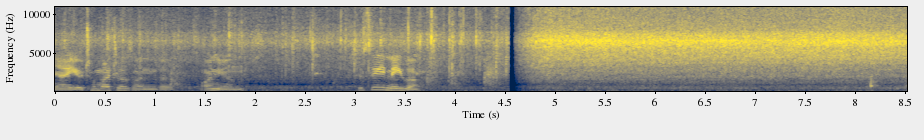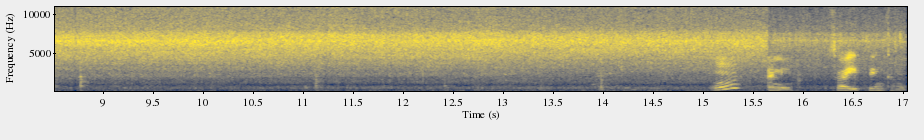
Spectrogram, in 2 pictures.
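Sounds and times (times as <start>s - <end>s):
pork sizzling in a pan: 0.0s - 17.0s.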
